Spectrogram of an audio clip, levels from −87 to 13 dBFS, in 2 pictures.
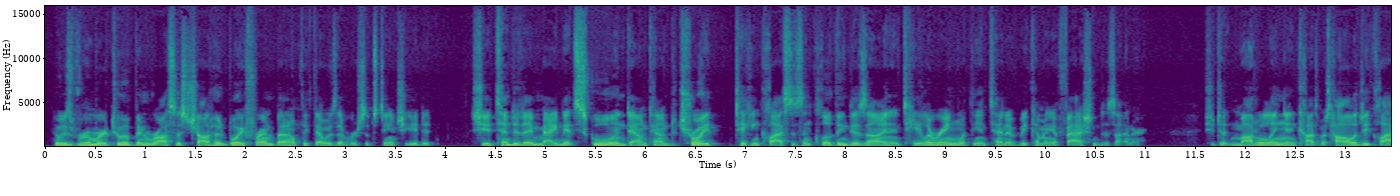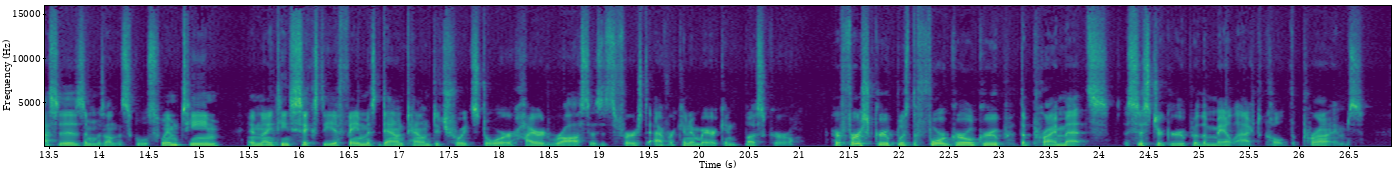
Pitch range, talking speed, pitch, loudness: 90-125 Hz, 195 wpm, 110 Hz, -18 LUFS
